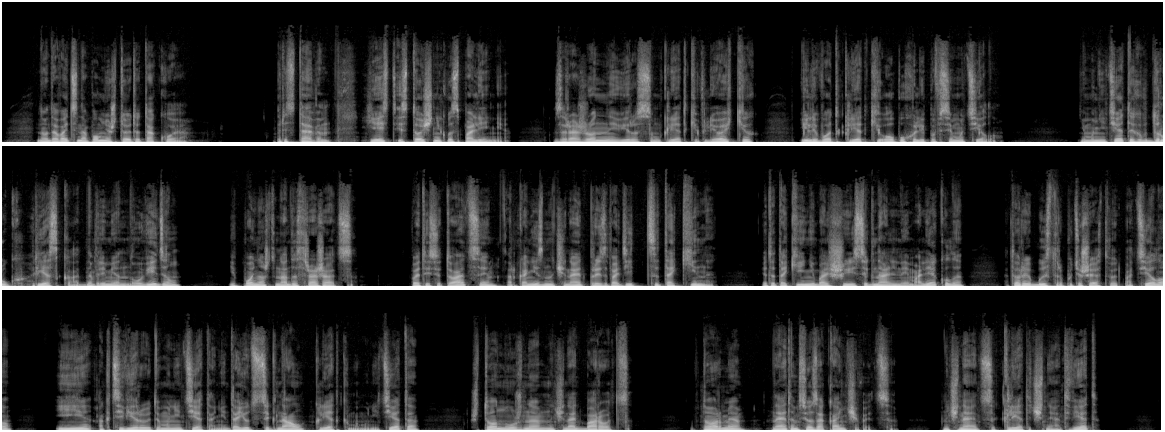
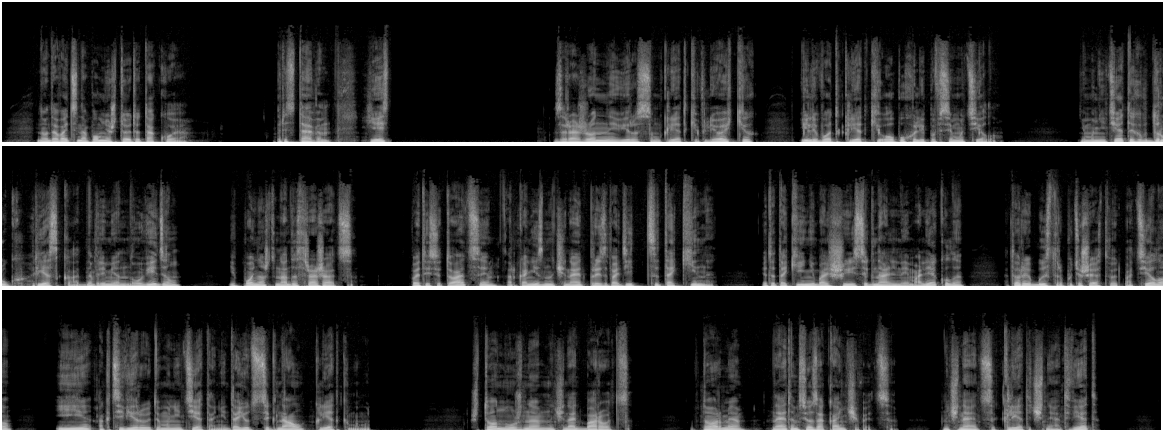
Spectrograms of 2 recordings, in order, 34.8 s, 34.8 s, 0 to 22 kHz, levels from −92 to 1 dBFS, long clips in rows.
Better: first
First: none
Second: audio cutting out; at 4 s for 1.5 s and at 27 s for 0.5 s

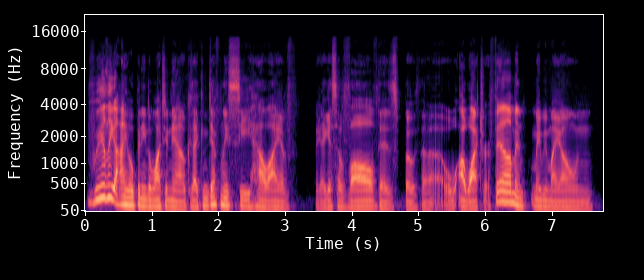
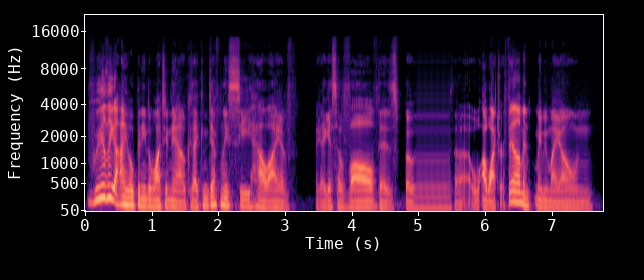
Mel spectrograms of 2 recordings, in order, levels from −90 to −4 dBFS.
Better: first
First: none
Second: audio freezing; at 5 s for 0.5 s

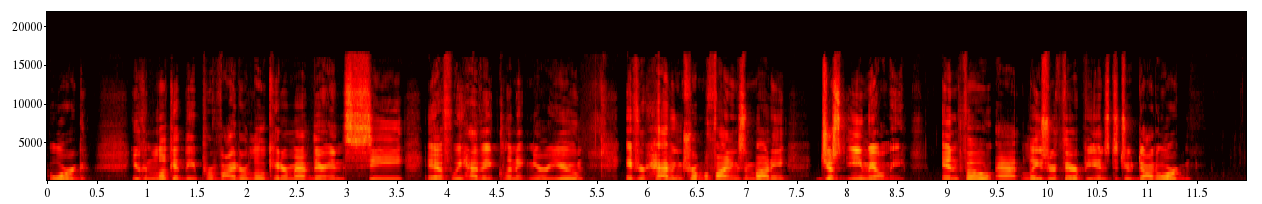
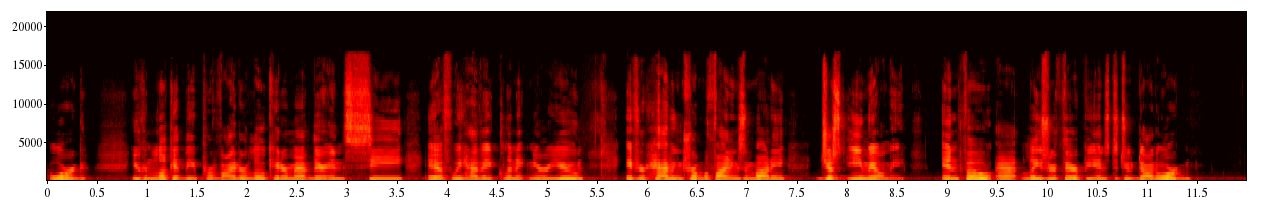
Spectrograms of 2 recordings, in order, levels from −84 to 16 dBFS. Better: second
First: thin; somewhat; fading below 1 kHz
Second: none

